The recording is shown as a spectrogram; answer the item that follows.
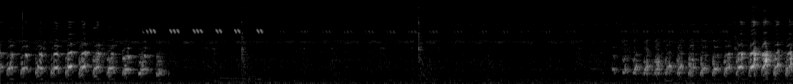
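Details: Lure sound of an Asian palm civet in heat: a short burst of pulsed harmonic chatter, a quiet stretch filled only by regular high ticks, then the chattering returns louder at the end.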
